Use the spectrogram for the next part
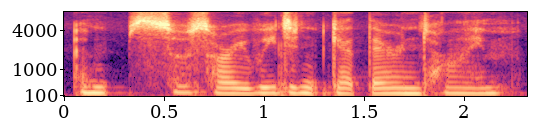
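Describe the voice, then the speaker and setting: An actress playing a sympathetic, hesitant police officer with a husky voice in an audio drama. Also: female voice, medium pitch, completely flat delivery, normal speed, bright, forceful tone. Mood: sombre, apologetic.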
